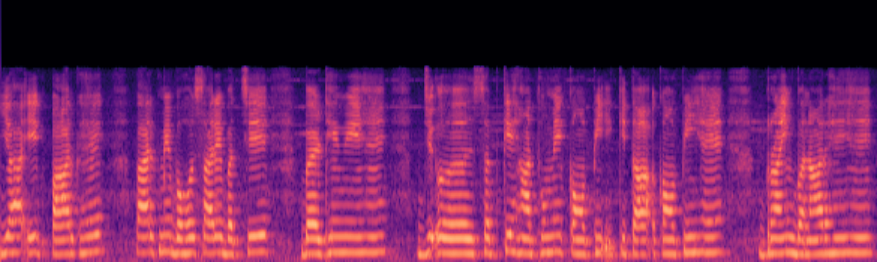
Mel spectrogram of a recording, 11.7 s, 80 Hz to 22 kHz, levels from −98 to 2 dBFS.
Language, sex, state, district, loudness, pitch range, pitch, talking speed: Hindi, female, Uttar Pradesh, Hamirpur, -19 LUFS, 220-235 Hz, 225 Hz, 130 wpm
